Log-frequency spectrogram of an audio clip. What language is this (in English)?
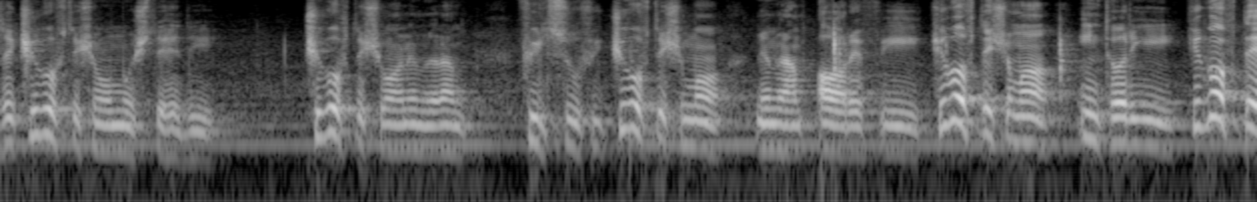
Persian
